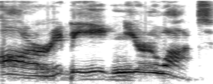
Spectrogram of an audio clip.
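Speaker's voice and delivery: high, squeaky, slow, rough pirate croak. Reading out the reply of a therapist who is a pirate: pirate voice. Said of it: "Anything else for me to read out in a pirate voice?".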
